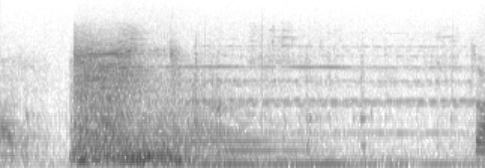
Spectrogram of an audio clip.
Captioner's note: slam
